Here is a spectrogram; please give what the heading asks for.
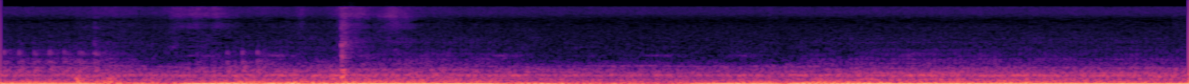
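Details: Honda CR-V first generation, in the cabin: deep droning hum swelling and easing with engine speed, caused by incorrect ignition timing at the distributor.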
